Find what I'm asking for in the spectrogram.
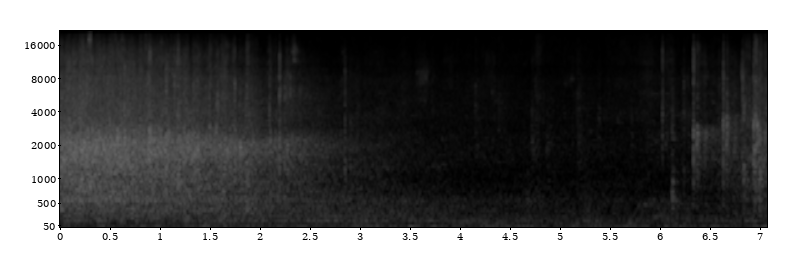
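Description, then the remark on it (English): A packed Royal Albert Hall audience applauds Yuri Turchinsky, leader of the BBC Philharmonic, as he walks on stage. The clapping is a dense, roaring wash that gradually thins and softens, leaving a few sharper individual claps standing out toward the end. “Now, the applause you're hearing now is for Yuri Turchinsky, the leader of the BBC Philharmonic, making his way on stage in front of a packed Royal Albert Hall.”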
